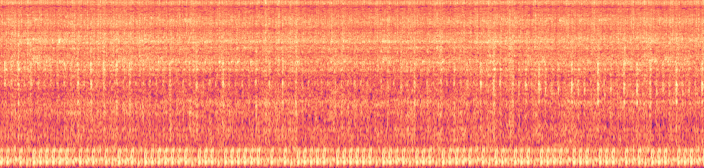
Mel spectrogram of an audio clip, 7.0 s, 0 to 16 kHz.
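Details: Alfa 110 engine after new cylinder head, full piston/cylinder group, timing chain and hydraulic tensioner, complete clutch: steady idle with hard regular knock about four per second over exhaust beat; engine knock, source unidentified.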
